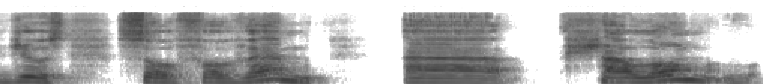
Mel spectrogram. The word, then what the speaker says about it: Shalom: so for them uh Shalom was pronounced the same name as for the Sephardic Jews so Shalom not schim like for uh L LX and not schim like for polish and um Ukrainian ashkenazic Jews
